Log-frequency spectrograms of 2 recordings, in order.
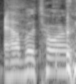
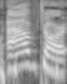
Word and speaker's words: Avtar: Did you just say Avatar? – No, Avtar. A-V-T-A-R. That's his name.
